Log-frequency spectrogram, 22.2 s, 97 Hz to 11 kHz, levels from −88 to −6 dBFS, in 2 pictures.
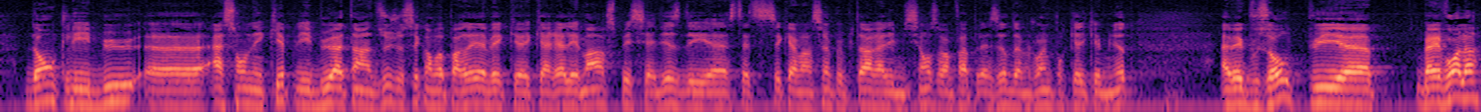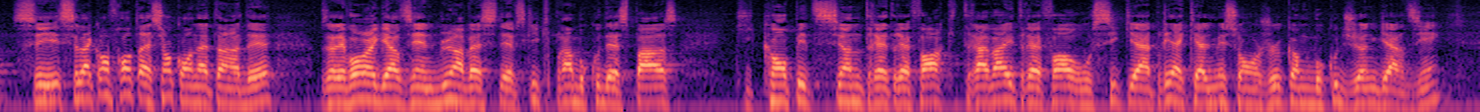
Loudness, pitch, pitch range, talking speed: -28 LUFS, 135 Hz, 125-150 Hz, 240 wpm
